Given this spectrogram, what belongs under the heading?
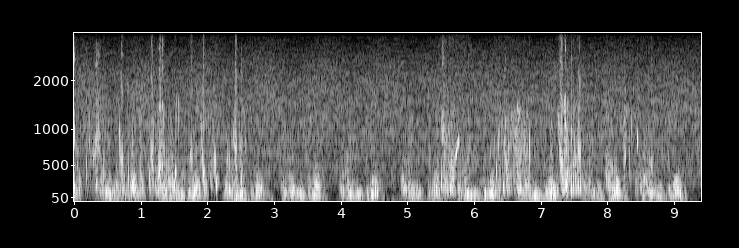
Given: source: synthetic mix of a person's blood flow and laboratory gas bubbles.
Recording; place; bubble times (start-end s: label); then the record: Doppler ultrasound of blood flow; precordium
0.00-0.13 s: bubbles
0.15-0.51 s: bubbles
0.62-1.06 s: bubbles
1.11-1.67 s: bubbles
1.72-1.82 s: bubbles
1.87-2.20 s: bubbles
2.26-2.60 s: bubbles
5.31-5.96 s: bubbles
6.27-6.88 s: bubbles
7.21-7.65 s: bubbles
7.96-8.20 s: bubbles
8.22-8.75 s: bubbles
From the record:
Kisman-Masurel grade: 333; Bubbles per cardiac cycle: rolling drumbeat, 9 or more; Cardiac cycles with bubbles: 50 to 99%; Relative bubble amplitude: loud (0.450 to 0.775); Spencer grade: 3 (all of the cardiac periods contain showers or single bubble signals, but not dominating or overriding the cardiac motion signals); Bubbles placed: anywhere in the cardiac cycle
